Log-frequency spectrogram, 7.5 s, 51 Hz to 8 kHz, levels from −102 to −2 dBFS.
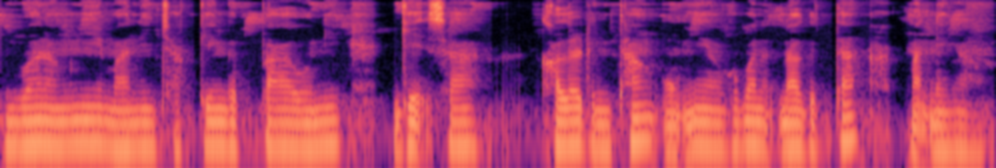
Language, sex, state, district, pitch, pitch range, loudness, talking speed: Garo, male, Meghalaya, West Garo Hills, 100 Hz, 95-105 Hz, -26 LUFS, 70 wpm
